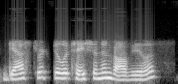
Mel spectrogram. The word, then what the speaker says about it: gastric dilatation and volvulus: Gastric dilatation and volvulus.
